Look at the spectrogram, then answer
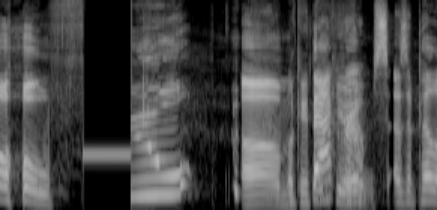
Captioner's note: beep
